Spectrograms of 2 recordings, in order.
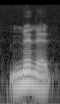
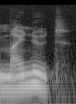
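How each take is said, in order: First: The stress is on the first syllable. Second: The stress is on the second syllable. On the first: A short period of time. The speaker calls it right. "instead of saying minute" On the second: Something very small. The speaker calls it wrong. "they say minute. But they don't mean minute, something small"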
